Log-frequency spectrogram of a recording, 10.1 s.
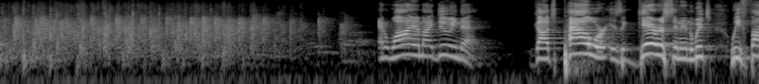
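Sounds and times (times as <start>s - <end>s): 
hand clapping: 0.0s - 4.8s
speech: 5.1s - 6.4s, 7.1s - 10.1s.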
